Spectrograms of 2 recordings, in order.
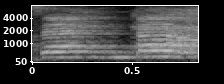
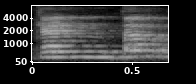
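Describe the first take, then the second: First: The word begins with an S sound. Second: The word begins with a K sound. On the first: The speaker calls it right. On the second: The speaker calls it wrong.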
